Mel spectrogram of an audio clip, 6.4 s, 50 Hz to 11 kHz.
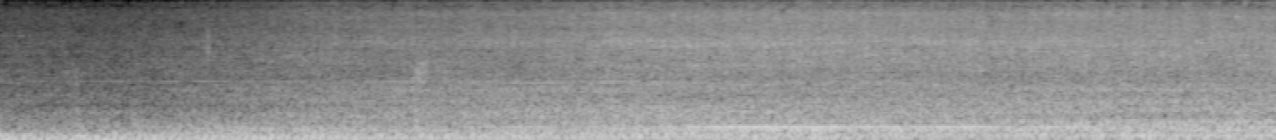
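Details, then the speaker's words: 1987 Jeep Comanche SporTruck, AMC 4.0L six, 115,000+ miles, first start in a long while after a front suspension overhaul (ball joints, track bar, tie rod ends, sway bar links): steady even idle, smooth low rumble, no knocks or misses; normal idle. "now it's time to start it up i don't know it's been quite a while like i said let's see what happens oh yeah she's ready to go"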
